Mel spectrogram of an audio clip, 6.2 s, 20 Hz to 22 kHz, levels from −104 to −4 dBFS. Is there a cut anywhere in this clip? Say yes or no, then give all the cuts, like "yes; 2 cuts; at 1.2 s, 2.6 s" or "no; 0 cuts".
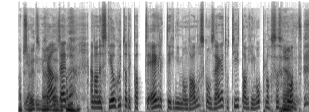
yes; 1 cut; at 1.3 s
